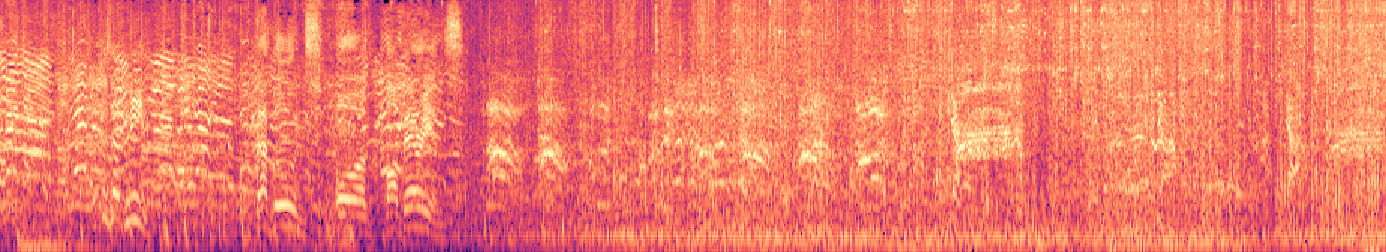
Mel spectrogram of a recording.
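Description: Men talk in a crowd.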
